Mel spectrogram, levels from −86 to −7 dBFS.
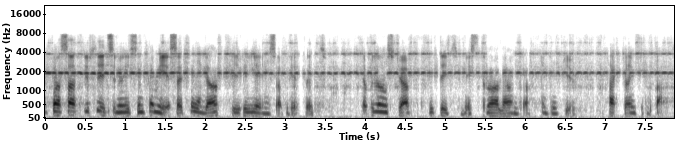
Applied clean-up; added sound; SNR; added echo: neural diffusion model UNIVERSE++.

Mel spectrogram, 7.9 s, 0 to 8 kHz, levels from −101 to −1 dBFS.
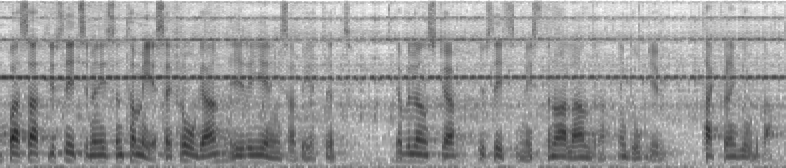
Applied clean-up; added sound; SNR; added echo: none; Bowed string instrument; 5 dB; none.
